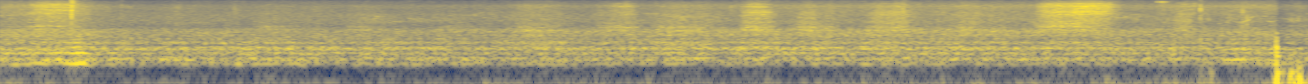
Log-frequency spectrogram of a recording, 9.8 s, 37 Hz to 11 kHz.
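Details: Many wild bees droning at a forest honey harvest, 2026; a low, even buzzing fills the whole stretch, with a few faint rustling bursts and a sharp knock at the very end.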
